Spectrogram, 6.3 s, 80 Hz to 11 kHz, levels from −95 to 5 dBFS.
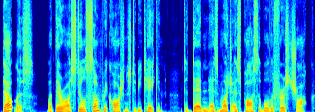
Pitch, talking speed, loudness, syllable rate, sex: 165 Hz, 180 wpm, -22 LUFS, 5.0 syllables/s, female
